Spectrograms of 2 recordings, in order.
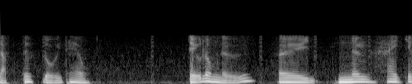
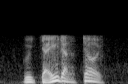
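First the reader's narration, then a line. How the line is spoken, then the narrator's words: Shouted. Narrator (Vietnamese): Hoắc Đô quát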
